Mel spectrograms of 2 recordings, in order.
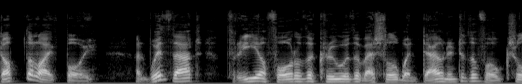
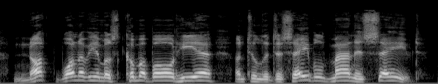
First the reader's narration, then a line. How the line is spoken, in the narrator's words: called out to the wreck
